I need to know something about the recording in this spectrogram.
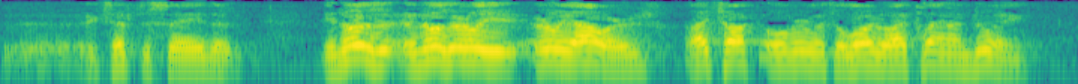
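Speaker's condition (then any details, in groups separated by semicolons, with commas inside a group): Parkinson's; wakes up around 3 am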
